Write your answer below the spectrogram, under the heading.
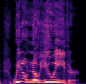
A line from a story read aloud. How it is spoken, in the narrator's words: tears stinging my anger-filled eyes, and screamed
